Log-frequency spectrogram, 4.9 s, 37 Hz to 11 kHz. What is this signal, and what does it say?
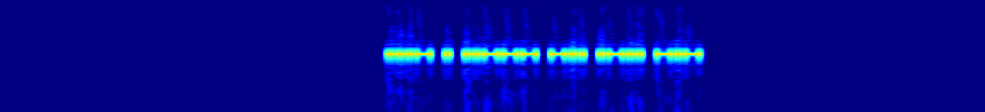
Morse code, heard as a keyed tone, about 48 wpm, 700 Hz. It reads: VE2DLK
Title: DXCC-100 Call Signs - 6 Characters - 50wpm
